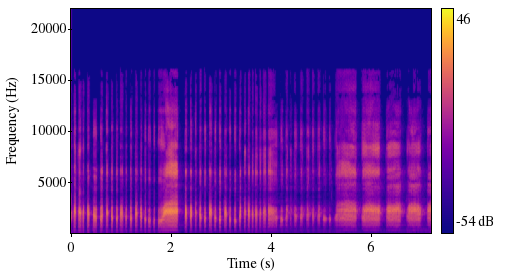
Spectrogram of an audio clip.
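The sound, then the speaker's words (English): A duck call blown loud and clear on opening day of duck season, running quick strings of rapid quacks, then stretching into a few longer, drawn-out quacks near the end, with no one talking. “yeah, we're all jacked up about opening day of duck season as well. Hell, I'm even wearing my calls today.”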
